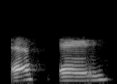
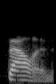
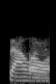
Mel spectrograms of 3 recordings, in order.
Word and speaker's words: Sallin: S-A-L-I-M? No. Salim. So Sallin. It's S as in Sally or Sam, A-L-L-I-N. So Sallin. Sallin is how you pronounce it.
